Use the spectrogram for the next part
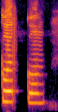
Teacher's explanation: آواز کو روک دینا ہے از کرکم بھی نہیں کرنا کرکم را یہاں پہ باریک ہوگا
